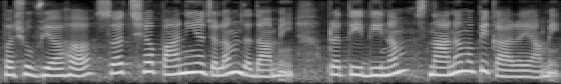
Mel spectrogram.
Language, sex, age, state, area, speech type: Sanskrit, female, 18-30, Tripura, rural, spontaneous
